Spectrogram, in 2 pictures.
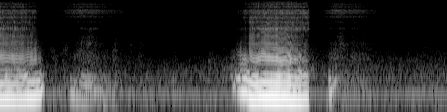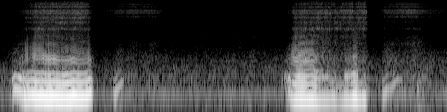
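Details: Loud, low, rattling snores about every five seconds, with softer snorts between them; steady snoring during sleep.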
